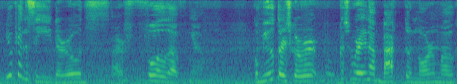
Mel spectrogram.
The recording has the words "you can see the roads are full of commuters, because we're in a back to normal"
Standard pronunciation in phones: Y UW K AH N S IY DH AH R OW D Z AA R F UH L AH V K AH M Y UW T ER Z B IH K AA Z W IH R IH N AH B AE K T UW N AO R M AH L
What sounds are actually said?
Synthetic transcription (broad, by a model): Y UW K AH N S IY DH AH R OW D S AA R F UH L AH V K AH M Y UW T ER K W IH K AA S W IH R IH N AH B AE K T UW N AO R M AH L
